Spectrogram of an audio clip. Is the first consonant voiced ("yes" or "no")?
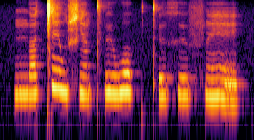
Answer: yes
